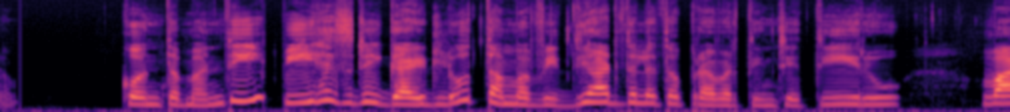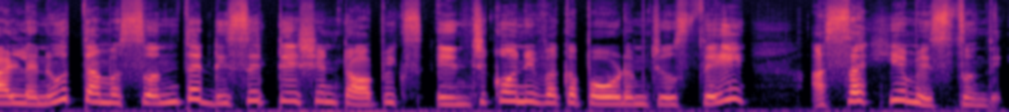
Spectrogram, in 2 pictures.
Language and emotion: Telugu, disgusted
